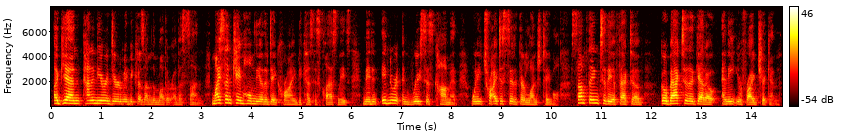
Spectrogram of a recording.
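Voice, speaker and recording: A woman's voice: lowish voice, lively intonation, fairly quick, hardly any pauses, a little mellow. A woman in her fifties hosting a casual advice vlog from a small closet, speaking in an earnest, direct, conversational way. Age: 50s. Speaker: parenting vlog host answering a letter.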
